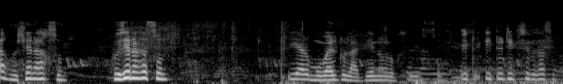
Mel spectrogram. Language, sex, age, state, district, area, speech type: Assamese, female, 45-60, Assam, Udalguri, rural, spontaneous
